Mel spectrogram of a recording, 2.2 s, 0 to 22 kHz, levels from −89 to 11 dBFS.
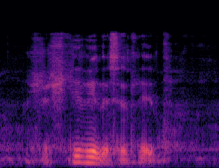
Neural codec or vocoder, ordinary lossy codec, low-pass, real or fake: autoencoder, 22.05 kHz, a latent of 192 numbers a frame, VITS, trained on one speaker; none; 9.9 kHz; fake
